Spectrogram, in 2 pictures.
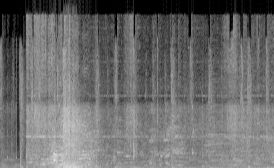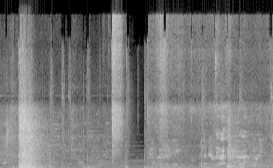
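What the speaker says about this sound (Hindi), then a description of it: "बच्चे अभी बाहर आतिशबाजी कर रहे हैं" Diwali fireworks and firecrackers burst outside, several loud sharp cracks spaced a few seconds apart, with crackling between and people talking in the background.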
